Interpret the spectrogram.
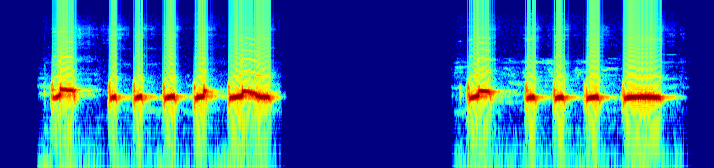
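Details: Zebra dove of the Bangkok perkutut type giving two clean cooing phrases, each a slightly rising opening coo, four quick clipped coos and a drawn-out final note, separated by about two seconds of silence; no other sounds.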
